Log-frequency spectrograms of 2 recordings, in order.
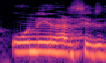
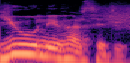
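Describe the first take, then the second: First: ইউনিভার্সিটি starting on a bare U vowel; university without Y. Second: ইউনিভার্সিটি opening on a consonant Y glide; Y-sound university. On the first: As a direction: say ইউনিভার্সিটি as oo-niversity. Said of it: "ইউনিভার্সিটি তো কই নাই". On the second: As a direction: say ইউনিভার্সিটি as yoo-niversity. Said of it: "উচ্চারণটা আসলে ওয়ার আছে". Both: Shown as a demonstration.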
